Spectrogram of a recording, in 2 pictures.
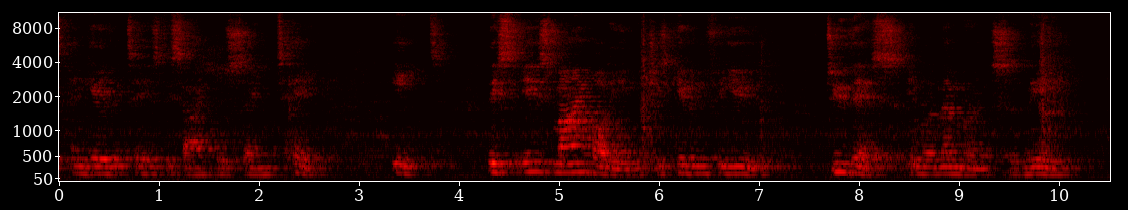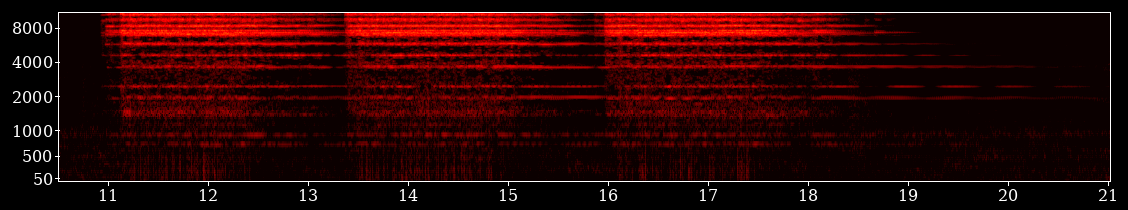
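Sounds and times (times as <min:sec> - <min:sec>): altar bell ringing: 0:11.0 - 0:21.0.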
